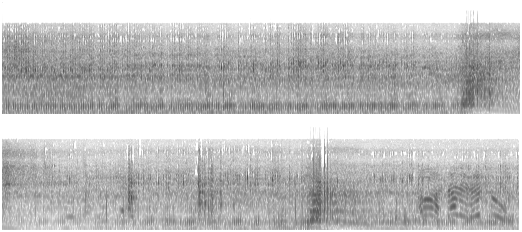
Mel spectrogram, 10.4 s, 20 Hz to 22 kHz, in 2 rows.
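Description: Suzuki GSX-R 1000 inline-four running through a Yoshimura exhaust, held steady and then blipped twice, about halfway through and again near the end. Each blip ends in a sharp crack as the revs fall away.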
